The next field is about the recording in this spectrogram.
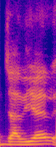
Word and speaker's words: Jahdiel: Yeah, and it's cool because like uh, Jahdiel este, no se escribe con, con Y, es J-H.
